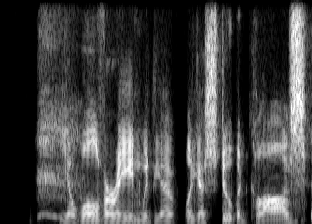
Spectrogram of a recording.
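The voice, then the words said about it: Imitates another person's voice. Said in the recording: “Hugh Jackman trying his best ... that's a good Hugh impression too”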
